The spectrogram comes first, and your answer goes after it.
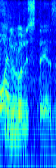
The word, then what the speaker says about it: espondilolistese: A pronúncia é essa mesmo, essa espondilolistese, exato.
